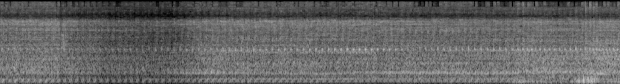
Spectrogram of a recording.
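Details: 2009 GY6 150cc four-stroke scooter with 900 miles, fixed after a trashed piston and seized rings: the single runs with a steady, even, buzzy beat and a slight blip near the end. Normal running.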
